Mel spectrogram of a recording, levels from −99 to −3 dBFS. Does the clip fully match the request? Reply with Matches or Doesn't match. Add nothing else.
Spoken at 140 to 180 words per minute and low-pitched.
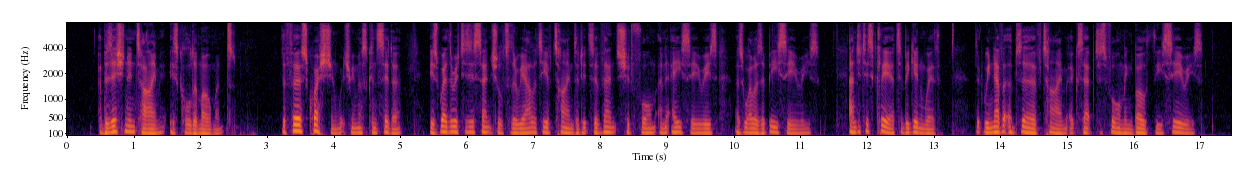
Doesn't match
